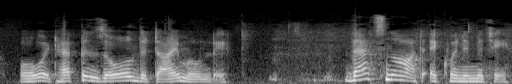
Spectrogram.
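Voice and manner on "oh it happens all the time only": put-on Hindi accent in English. Retell the film star's answer to the film crew in a Hindi accent. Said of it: "he said with the wonderful Hindi accent".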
